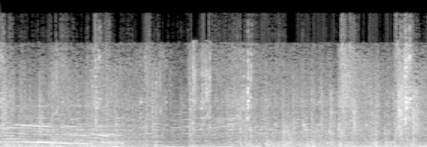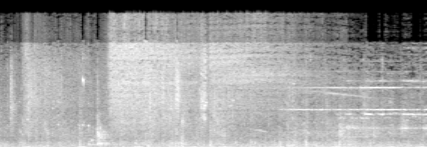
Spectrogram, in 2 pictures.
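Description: Train in the Metro Exodus video game braking hard after the stop lever is pulled, with loud sustained wheel squeal over a steady rumbling rail roar that continues throughout.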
